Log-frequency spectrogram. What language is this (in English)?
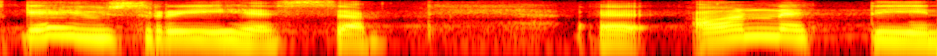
Finnish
